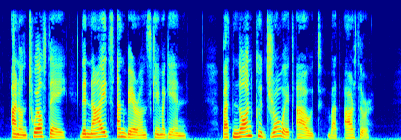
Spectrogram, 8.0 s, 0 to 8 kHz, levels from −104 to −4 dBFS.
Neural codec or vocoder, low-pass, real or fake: none; 7.2 kHz; real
